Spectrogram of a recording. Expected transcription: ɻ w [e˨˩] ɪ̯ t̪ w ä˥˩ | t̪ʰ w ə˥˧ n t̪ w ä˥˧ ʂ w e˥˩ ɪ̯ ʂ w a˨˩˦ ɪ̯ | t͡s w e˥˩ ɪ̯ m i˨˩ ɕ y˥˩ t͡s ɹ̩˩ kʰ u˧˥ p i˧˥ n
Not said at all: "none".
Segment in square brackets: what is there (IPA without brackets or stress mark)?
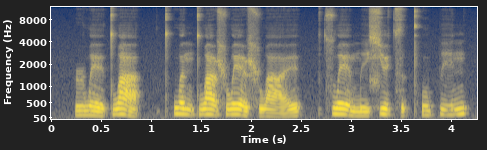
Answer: e˨˩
